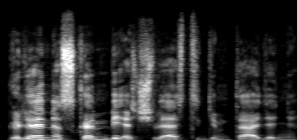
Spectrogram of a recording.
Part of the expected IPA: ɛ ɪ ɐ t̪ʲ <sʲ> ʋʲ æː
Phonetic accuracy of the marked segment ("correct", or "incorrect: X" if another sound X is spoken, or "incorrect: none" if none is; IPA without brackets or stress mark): incorrect: ʃʲ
